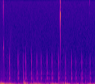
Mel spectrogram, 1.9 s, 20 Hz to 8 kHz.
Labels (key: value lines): label: biophony, knock
recorder: SoundTrap 300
